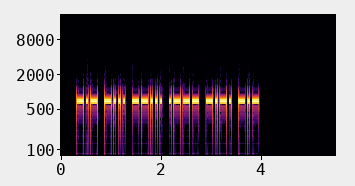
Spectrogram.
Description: Morse code, heard as a keyed tone, about 26 wpm, 700 Hz. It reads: KB7JCK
